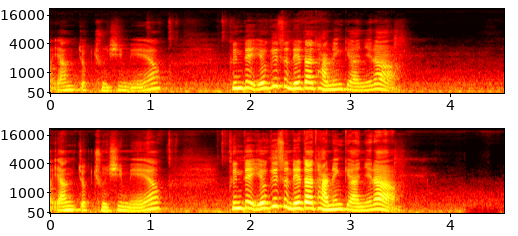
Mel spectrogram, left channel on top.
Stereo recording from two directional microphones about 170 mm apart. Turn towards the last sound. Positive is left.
turn(degrees=-55)  # may be behind; listen again after turning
